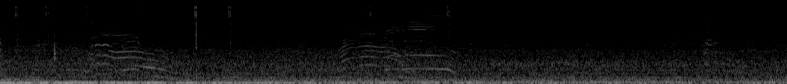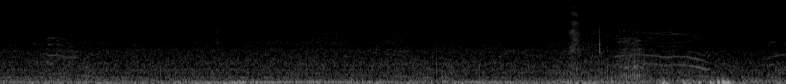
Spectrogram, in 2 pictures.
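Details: Starving stray kittens living on the street in Istanbul meow for food and affection; several short rising-falling mews at moderate pitch, clustered near the start and again late, over steady low traffic rumble.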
